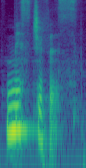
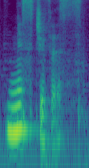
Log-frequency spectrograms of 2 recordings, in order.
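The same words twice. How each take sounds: The two takes are said the same way.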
